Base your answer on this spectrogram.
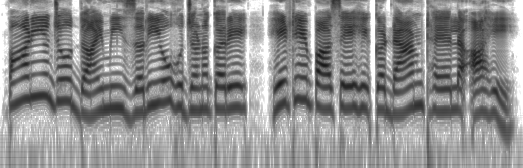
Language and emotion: Sindhi, neutral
